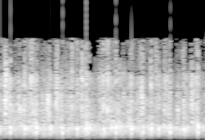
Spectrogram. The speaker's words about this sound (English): And by the way, can we get the front porch round of applause for being here with us today?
